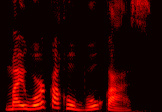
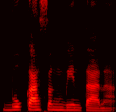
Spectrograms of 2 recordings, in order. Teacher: If you say bukas, the emphasis is on the second syllable. That means open.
